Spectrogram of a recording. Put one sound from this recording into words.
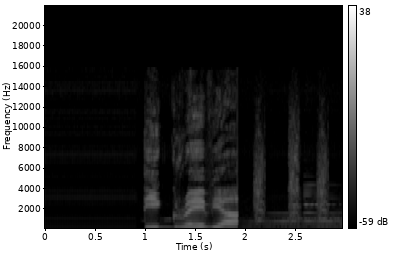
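Electronic game music plays with a warbling, wobbling tune.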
